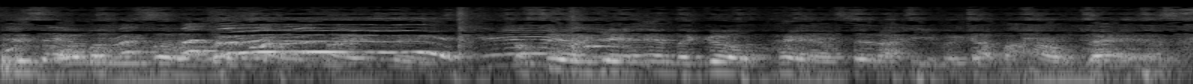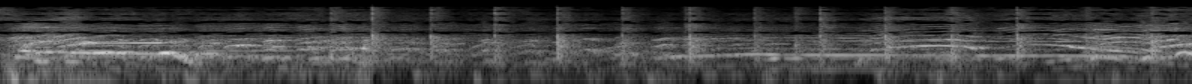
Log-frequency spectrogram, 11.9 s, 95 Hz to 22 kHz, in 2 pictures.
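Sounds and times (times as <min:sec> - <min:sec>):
hand clapping: 0:02.3 - 0:03.0, 0:07.6 - 0:11.9.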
